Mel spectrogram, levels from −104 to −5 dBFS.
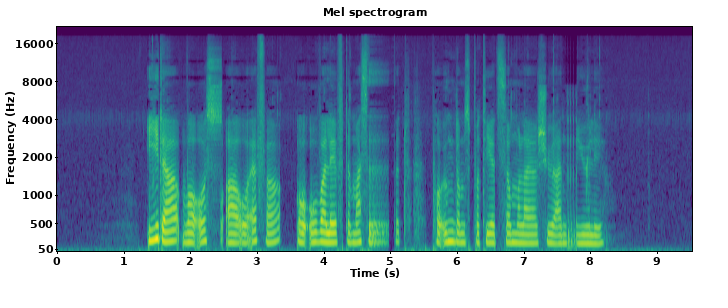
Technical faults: AAC frame loss with concealment

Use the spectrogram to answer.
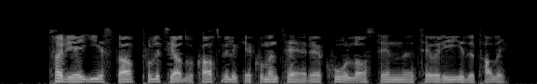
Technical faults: MP3 compression

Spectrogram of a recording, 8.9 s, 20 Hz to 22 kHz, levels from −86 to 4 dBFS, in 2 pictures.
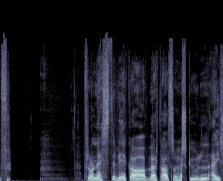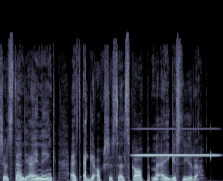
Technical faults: damaged data in a compressed stream; feedback whistle

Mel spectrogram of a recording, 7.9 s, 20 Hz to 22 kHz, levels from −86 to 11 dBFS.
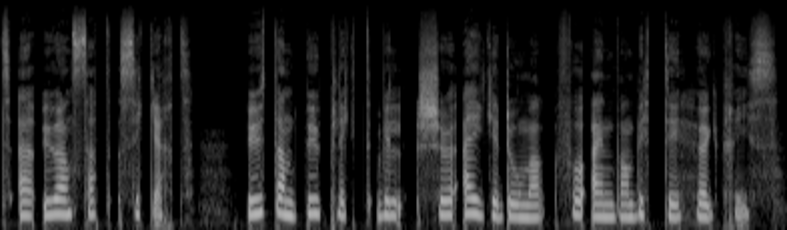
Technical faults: none

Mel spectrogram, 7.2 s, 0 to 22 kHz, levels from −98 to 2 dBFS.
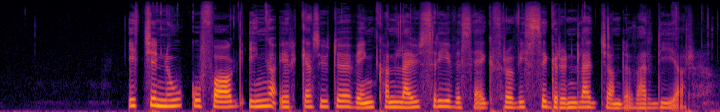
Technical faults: none

